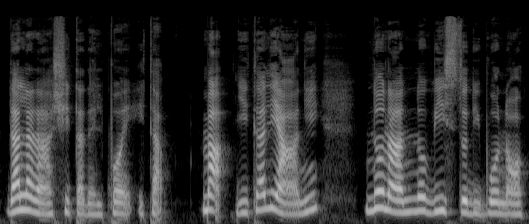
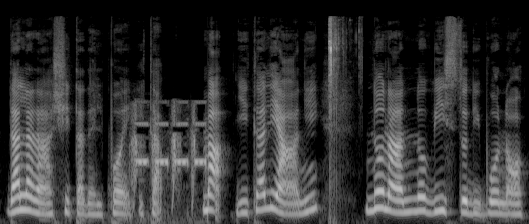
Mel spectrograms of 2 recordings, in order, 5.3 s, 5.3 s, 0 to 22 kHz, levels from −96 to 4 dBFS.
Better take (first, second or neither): first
